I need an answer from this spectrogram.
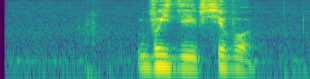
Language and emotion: Russian, angry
